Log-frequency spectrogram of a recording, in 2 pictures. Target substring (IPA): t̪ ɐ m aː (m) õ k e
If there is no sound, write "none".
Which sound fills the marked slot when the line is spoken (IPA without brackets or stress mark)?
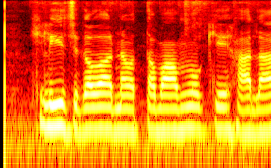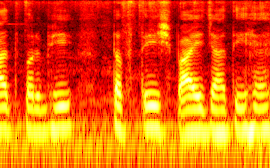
m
